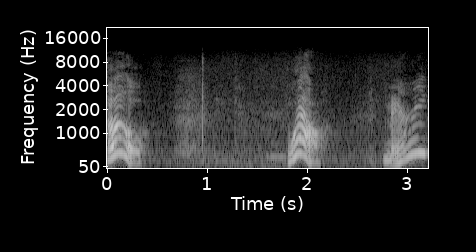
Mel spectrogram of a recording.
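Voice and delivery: high, stunned, gasped-out surprise. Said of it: "you sound so surprised".

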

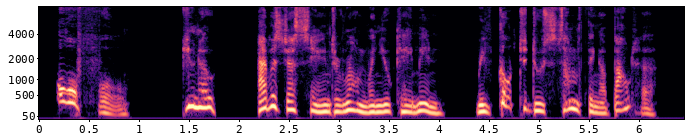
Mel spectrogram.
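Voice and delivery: ordinary delivery, nothing marked

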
